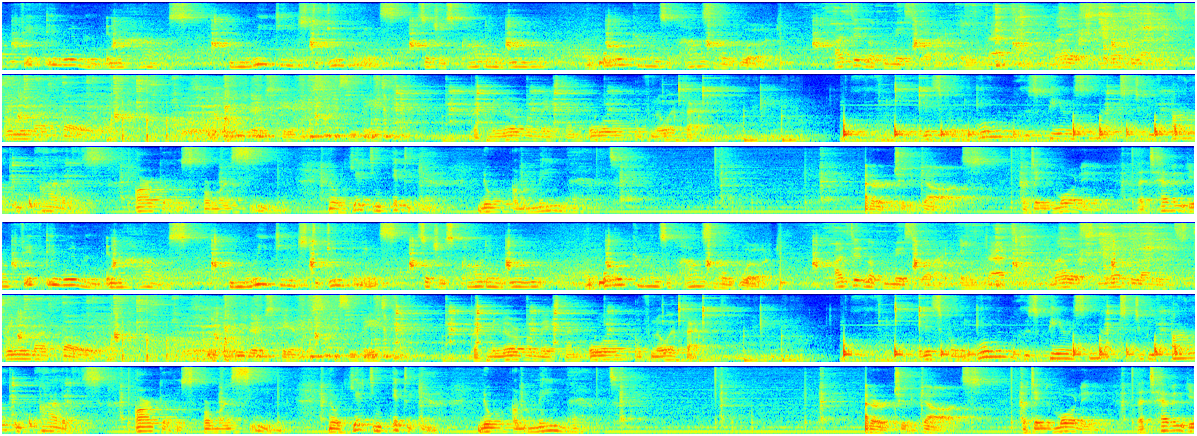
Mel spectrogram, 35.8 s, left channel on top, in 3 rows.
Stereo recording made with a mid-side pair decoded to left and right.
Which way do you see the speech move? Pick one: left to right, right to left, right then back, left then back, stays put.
stays put.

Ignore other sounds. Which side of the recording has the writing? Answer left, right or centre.
centre.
